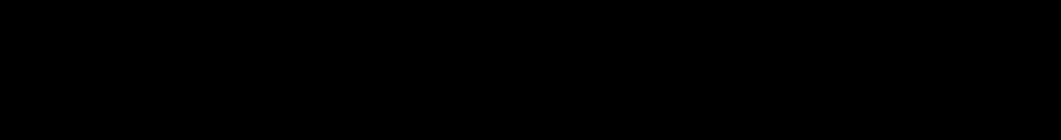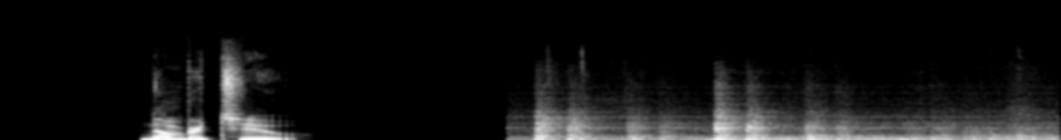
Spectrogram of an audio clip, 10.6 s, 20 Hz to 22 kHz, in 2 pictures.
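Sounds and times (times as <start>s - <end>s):
speech: 6.0s - 6.9s
train rumbling on rails: 7.9s - 10.6s
wheels clickety-clack over track joints: 7.9s - 10.6s.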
